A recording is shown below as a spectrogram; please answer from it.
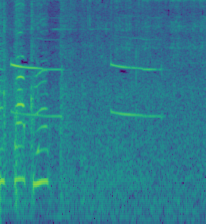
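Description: Electronic siren sounding in its repeating cycle: a quick run of short chirps, about six a second, then a single held high beep about a second in.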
